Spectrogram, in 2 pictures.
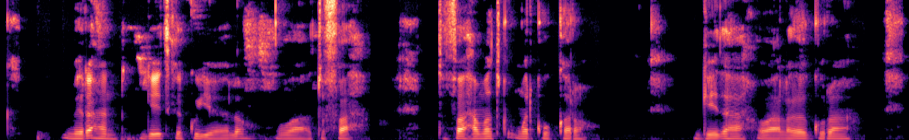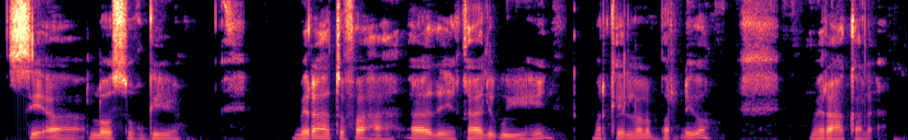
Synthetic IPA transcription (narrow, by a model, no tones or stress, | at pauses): mɪɾɐɦɐnɡɛːd̪kʰɐkʰʊjɛːlɔwɑːt̪ʰʊfaːħ | t̪ʰʊfaːħɑmɐrkʰuːkʰɐɾɔ | ɡɛːðɐɦɐwɑːlɐɣɐɡʊɾaː | sɪʔɐlɔːsʊqɡɛjɔ | mɪɾɐɦɐt̪ʰʊfaːħɐaːd̪ɛjqɑːlɪʔʊjɪɦiːnmɐrkʰɛjlɐlɐbɐrɖɪɣɔ | mɪɾɐɦɐkʰɐlɛ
